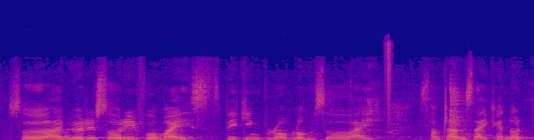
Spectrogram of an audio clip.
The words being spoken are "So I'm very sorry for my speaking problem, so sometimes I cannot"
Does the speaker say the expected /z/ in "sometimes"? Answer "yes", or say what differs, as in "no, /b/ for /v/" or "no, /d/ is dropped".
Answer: no, /s/ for /z/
